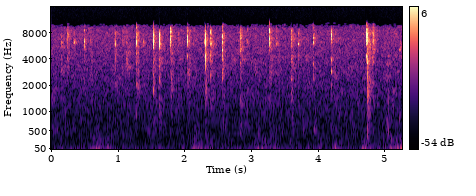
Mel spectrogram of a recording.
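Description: Someone types a website address on a computer keyboard, producing soft, quick irregular key clicks at close range over a faint background hiss, with no talking.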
